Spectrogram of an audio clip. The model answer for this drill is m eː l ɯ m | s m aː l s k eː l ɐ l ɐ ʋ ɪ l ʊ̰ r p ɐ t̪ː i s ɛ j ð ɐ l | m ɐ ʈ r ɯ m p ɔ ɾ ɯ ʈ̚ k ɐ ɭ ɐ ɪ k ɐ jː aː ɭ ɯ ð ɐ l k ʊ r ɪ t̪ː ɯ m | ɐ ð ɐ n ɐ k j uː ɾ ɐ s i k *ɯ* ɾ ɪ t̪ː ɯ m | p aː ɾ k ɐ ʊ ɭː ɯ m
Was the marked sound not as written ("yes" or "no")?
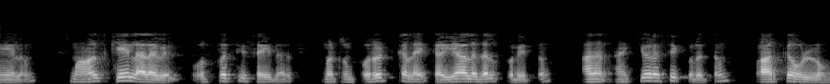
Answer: yes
